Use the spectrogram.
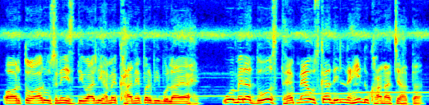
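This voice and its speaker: A man playing a humble, earnest married villager who wavers, in an animated moral tale. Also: high-pitched, normal speed, music in the background, natural voice. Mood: troubled. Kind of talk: animated moral bedtime story.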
